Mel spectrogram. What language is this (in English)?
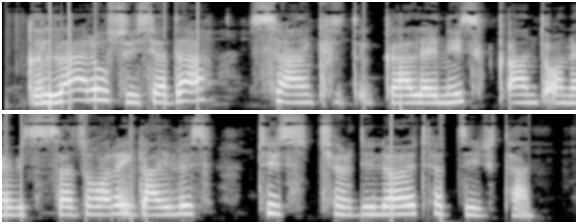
Georgian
